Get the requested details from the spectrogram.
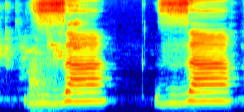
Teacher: सीटी वाले हरूफ 3 है, उसमें से ये एक है, इसमें थोड़ी सी बजिंग साउंड आनी चाहिए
